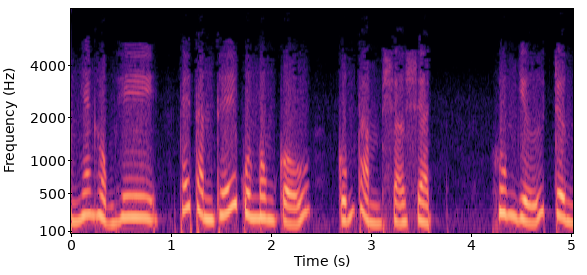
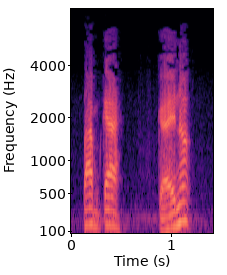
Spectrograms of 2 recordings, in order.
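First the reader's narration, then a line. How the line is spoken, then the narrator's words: Low voice. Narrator (Vietnamese): Hoàng Nhan Hồng Liệt hạ giọng nói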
